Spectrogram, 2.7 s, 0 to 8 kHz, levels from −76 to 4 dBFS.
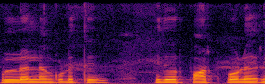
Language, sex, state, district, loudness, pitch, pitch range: Tamil, male, Tamil Nadu, Kanyakumari, -16 LUFS, 145 Hz, 140-150 Hz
